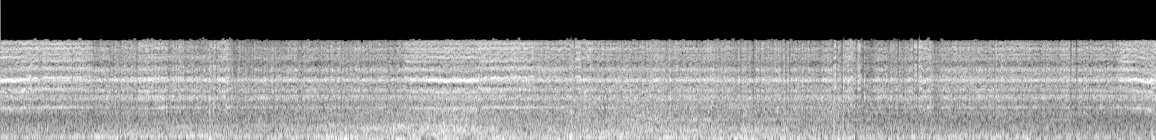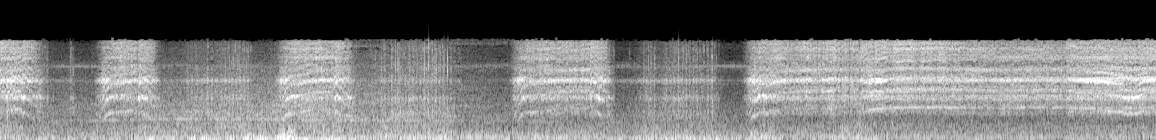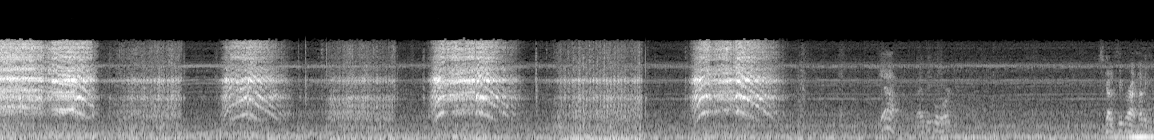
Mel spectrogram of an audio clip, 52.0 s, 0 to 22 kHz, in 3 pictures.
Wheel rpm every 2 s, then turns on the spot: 230, 230, 230, 220, 230, 230, 230, 230, 180, 60, 70, 70, 90, 60, 150, 230, 230, 190, 50, 30, 70, 30, 50, 10, 0, 0.
18-20 22-24 26-28 36-40 42-44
